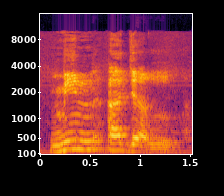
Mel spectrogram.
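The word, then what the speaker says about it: من أجل: Min ajal. Min ajal. So see nun sakin min, not prolonged, not through noses, not through any other way, but very clear.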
